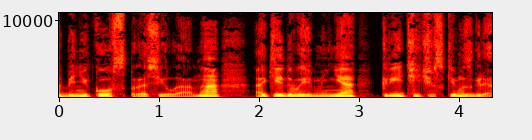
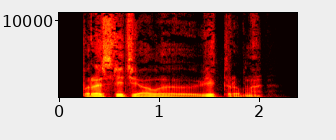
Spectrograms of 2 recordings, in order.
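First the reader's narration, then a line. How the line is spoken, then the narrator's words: Contrite mutter. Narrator (Russian): пробормотал я покаянно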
